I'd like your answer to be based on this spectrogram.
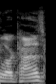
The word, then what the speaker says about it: Lorcana: Lorcana, L-O-R-C-A-N-A. – Wow. – Lorcana. Like lore and arcana.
